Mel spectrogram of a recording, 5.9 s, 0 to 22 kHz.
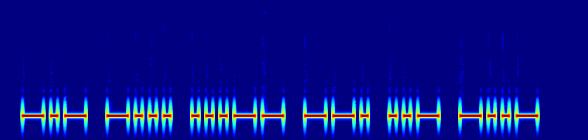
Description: Morse code, heard as a keyed tone, about 17 wpm, 700 Hz. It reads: KB3GUX
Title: USA Callsign DE Callsign - 6 Characters - 17wpm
